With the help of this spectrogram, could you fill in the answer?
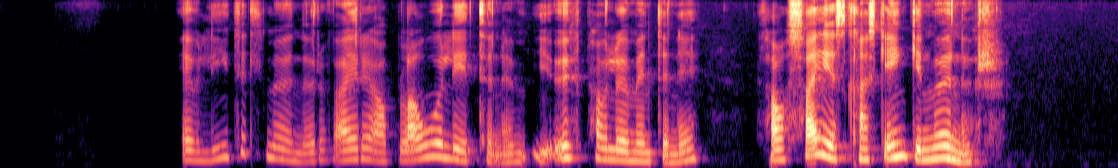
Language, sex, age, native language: Icelandic, female, 50-59, Icelandic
